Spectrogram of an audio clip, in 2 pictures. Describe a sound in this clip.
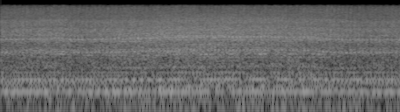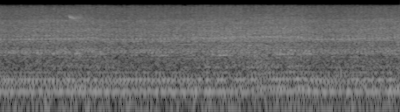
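A riding lawn mower engine drones steadily.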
